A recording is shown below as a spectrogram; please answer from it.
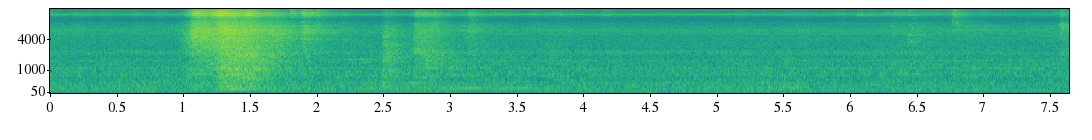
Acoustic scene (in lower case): cafe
